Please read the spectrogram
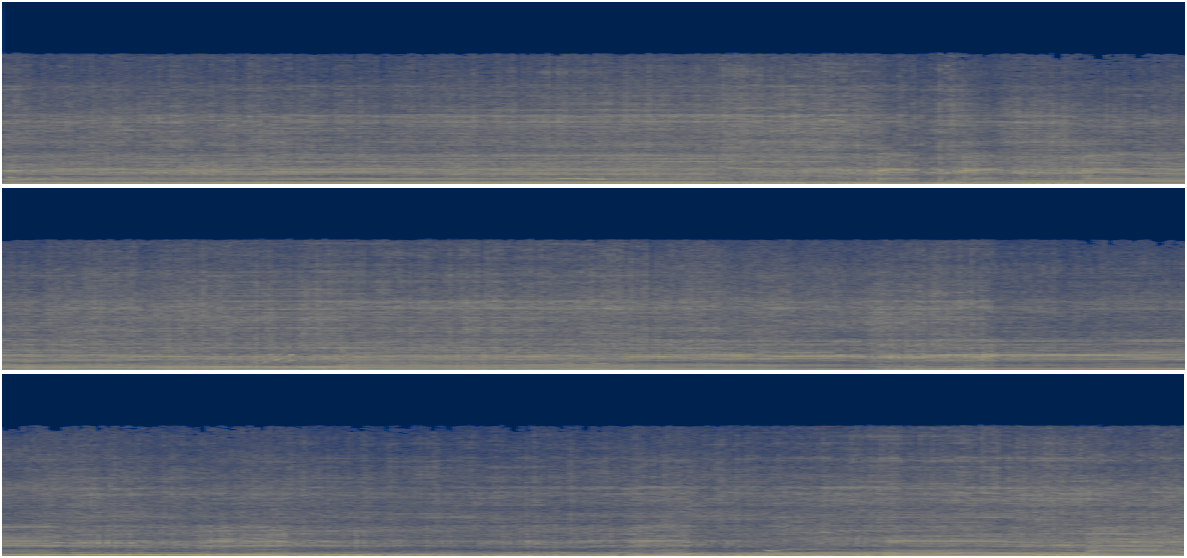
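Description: Children's mini quad's small engine buzzing steadily, its pitch dropping and climbing again several times as the throttle is eased off and opened.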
